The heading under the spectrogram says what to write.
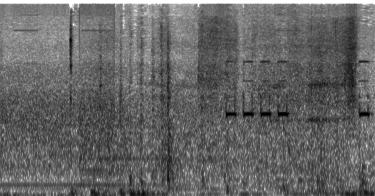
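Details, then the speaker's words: Nissan Juke fresh from auction with seat belt and TPMS lights on, door open: repeated short high-pitched dings at an even pace over handling noise; normal door-open warning chime. "let me shut the door and quit the Dinger going on"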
